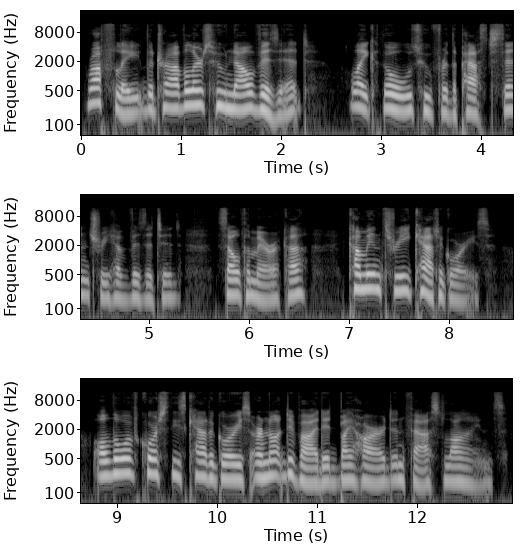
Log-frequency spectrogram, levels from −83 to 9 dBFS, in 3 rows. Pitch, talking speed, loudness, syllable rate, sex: 190 Hz, 155 wpm, -21 LUFS, 4.3 syllables/s, female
